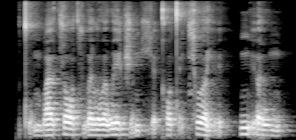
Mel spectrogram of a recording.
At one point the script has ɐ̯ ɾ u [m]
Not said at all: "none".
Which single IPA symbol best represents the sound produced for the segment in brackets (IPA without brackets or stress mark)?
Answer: m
